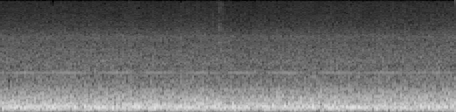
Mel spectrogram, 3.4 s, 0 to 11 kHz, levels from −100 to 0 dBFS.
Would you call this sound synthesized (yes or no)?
no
